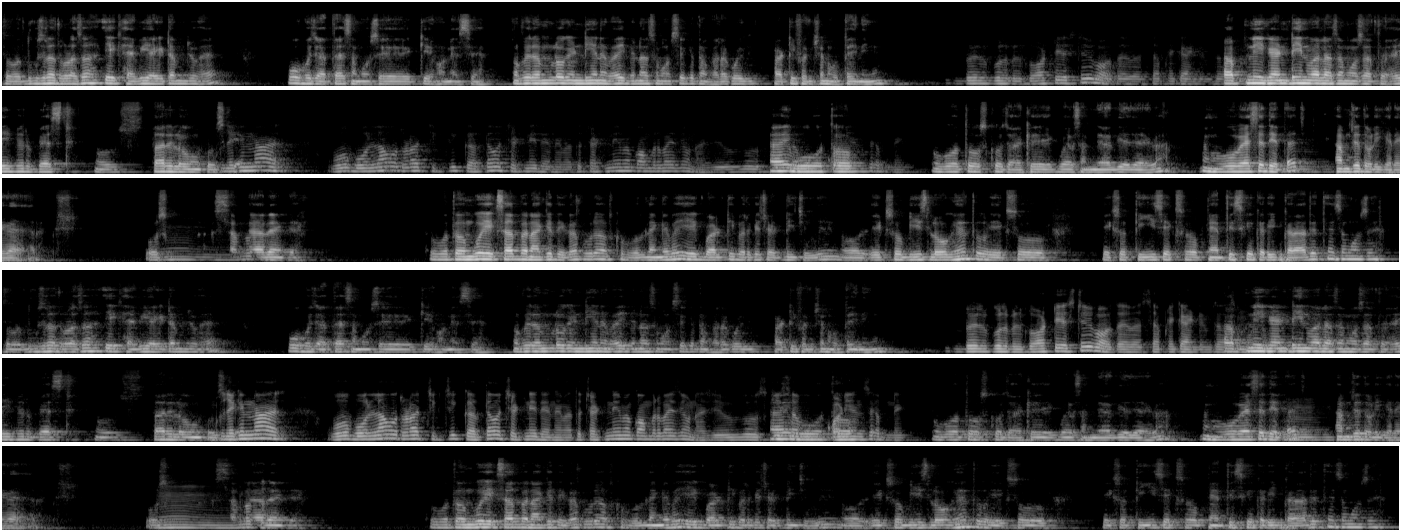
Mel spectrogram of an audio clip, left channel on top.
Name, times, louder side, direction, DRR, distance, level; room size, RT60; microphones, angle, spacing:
voice 1, 0.0-2.1 2.9-4.8 5.1-8.8 12.2-16.2 21.7-22.5 23.3-25.7 26.0-26.9 27.3-28.6 29.4-29.6 30.1-30.9 32.2-38.4 39.0-41.8, left 4 dB, 85° left, 0.5 m, -23 dB
voice 2, 9.5-12.7 14.9-15.1 16.0-16.8 17.2-23.0 26.8-27.3 29.5-30.7, right 6 dB, 80° right, 0.4 m, -30 dB
12.5 x 5.1 x 2.6 m
head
